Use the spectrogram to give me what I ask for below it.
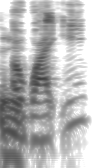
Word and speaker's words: Hawaii: It's pronounced Hawaii. The H is not silent.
